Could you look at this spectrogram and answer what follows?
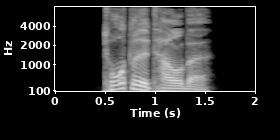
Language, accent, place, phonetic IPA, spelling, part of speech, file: German, Germany, Berlin, [ˈtʊʁtl̩taʊ̯bə], Turteltaube, noun, De-Turteltaube.ogg
- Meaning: 1. turtle dove (also spelled: turtledove, turtle-dove) 2. a lovebird; either of the members of an openly affectionate couple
